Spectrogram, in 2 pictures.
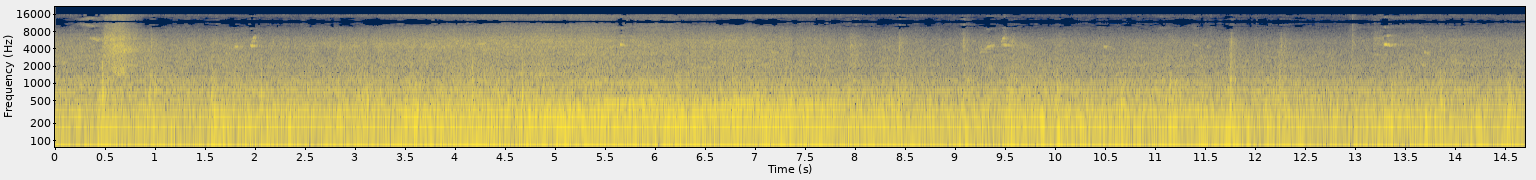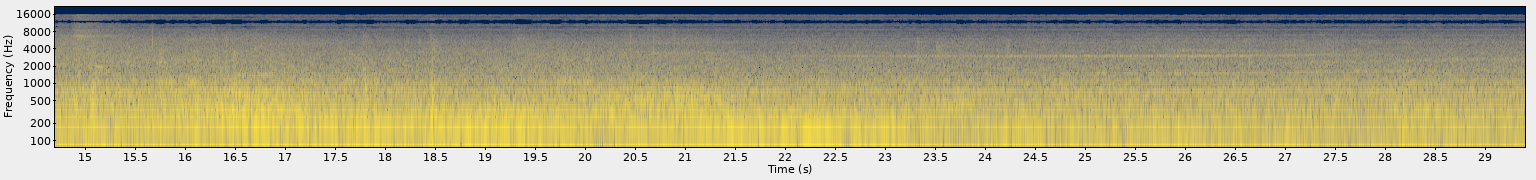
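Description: Southern electric multiple unit running along the platform past the listener, its wheels rumbling and clicking over the track joints. A humming tone rises out of the noise partway through, and the sound thins out as the last coaches go by, leaving faint high wheel squeal near the end.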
